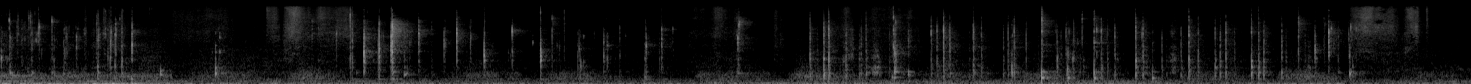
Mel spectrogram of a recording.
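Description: Long nails tap rapidly along the sides of a tall, clear plastic cosmetic toner bottle with a green and white cap, partly filled with liquid and held in both hands. The taps are quick, uneven clicks with a bright edge that stop almost instantly, over a steady low background rumble.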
